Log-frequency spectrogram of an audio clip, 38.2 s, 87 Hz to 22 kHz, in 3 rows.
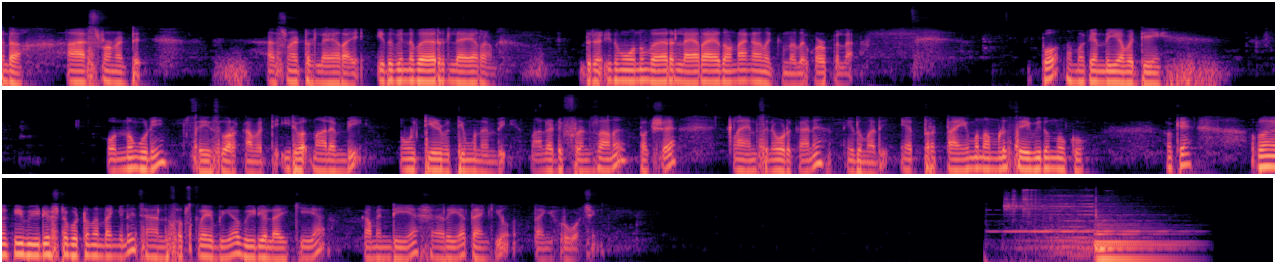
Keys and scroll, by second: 3.1 ctrl+alt+z, 12.4 ctrl+s.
